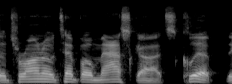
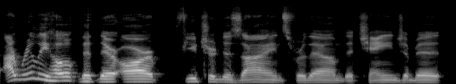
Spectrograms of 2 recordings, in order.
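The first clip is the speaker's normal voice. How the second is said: ordinary talk, nothing marked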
